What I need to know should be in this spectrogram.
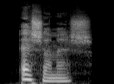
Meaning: SMS, text message (a service for sending text messages on a cellular telephone system)
- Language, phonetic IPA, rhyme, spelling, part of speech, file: Hungarian, [ˈɛʃɛmɛʃ], -ɛʃ, SMS, noun, Hu-SMS.ogg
